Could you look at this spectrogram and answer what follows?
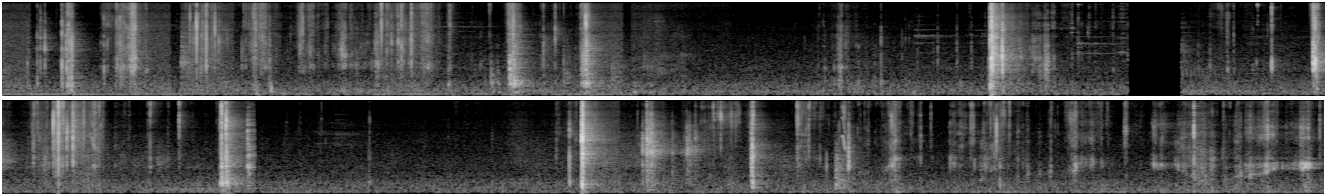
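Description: Slime being pressed, poked and squeezed by hand: sticky, wet pops and clicks in irregular clusters with pauses between. Near the end, a longer squelch as glittery slime is pushed out of a clear plastic tube.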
